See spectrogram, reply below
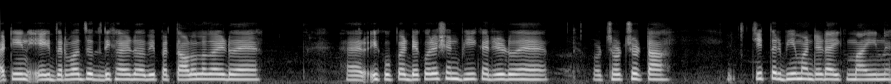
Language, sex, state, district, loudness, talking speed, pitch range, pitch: Rajasthani, female, Rajasthan, Nagaur, -13 LUFS, 175 wpm, 225-245 Hz, 235 Hz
